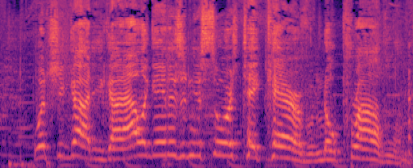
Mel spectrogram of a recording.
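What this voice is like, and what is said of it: Put-on New York accent. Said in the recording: “This witcher has adopted a very weird accent ... New York ... from Brooklyn? ... The New York witcher!”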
